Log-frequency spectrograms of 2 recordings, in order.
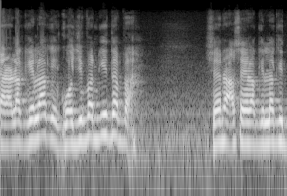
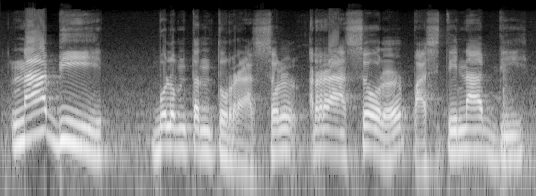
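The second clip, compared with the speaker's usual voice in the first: very slow, word by word for memorising; drilled slowly like a rule to learn; slow, emphatic rule repeated; much slower than usual. Shown as a demonstration. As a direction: spell it out slowly so they remember. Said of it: "teacher repeats rule for memorising".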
